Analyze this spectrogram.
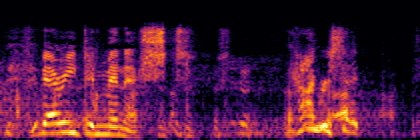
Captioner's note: laughter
